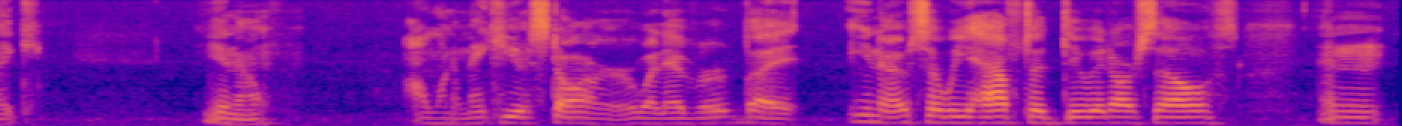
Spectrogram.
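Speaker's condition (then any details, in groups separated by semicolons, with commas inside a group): Cerebral palsy; from birth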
